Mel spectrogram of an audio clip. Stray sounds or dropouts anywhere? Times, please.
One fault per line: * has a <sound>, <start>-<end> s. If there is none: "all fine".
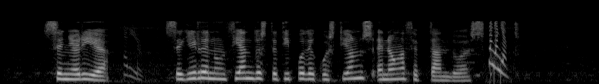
* has a chirp, 1.2-1.5 s
* has a chirp, 4.9-5.1 s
